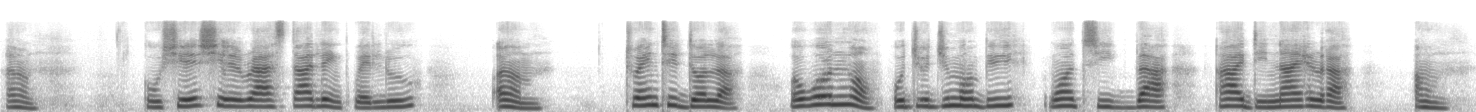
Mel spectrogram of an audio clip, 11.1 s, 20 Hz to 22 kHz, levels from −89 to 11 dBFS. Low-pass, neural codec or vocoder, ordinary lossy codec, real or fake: 9.9 kHz; codec, 16 kHz in and 24 kHz out, 0.6 kbps, FocalCodec, streaming, 2048 codes; none; fake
